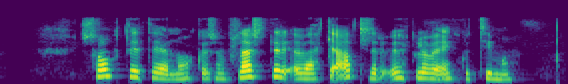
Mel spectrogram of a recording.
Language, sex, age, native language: Icelandic, female, 50-59, Icelandic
